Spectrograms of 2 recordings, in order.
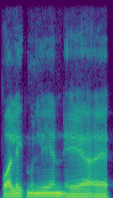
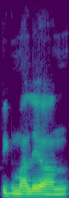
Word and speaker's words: Pygmalion: So let's talk about Polymillion AI a little bit Yeah. more, right? What are you trying to achieve, and what are your goals in that? So in it's pronounced Pygmalion AI.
